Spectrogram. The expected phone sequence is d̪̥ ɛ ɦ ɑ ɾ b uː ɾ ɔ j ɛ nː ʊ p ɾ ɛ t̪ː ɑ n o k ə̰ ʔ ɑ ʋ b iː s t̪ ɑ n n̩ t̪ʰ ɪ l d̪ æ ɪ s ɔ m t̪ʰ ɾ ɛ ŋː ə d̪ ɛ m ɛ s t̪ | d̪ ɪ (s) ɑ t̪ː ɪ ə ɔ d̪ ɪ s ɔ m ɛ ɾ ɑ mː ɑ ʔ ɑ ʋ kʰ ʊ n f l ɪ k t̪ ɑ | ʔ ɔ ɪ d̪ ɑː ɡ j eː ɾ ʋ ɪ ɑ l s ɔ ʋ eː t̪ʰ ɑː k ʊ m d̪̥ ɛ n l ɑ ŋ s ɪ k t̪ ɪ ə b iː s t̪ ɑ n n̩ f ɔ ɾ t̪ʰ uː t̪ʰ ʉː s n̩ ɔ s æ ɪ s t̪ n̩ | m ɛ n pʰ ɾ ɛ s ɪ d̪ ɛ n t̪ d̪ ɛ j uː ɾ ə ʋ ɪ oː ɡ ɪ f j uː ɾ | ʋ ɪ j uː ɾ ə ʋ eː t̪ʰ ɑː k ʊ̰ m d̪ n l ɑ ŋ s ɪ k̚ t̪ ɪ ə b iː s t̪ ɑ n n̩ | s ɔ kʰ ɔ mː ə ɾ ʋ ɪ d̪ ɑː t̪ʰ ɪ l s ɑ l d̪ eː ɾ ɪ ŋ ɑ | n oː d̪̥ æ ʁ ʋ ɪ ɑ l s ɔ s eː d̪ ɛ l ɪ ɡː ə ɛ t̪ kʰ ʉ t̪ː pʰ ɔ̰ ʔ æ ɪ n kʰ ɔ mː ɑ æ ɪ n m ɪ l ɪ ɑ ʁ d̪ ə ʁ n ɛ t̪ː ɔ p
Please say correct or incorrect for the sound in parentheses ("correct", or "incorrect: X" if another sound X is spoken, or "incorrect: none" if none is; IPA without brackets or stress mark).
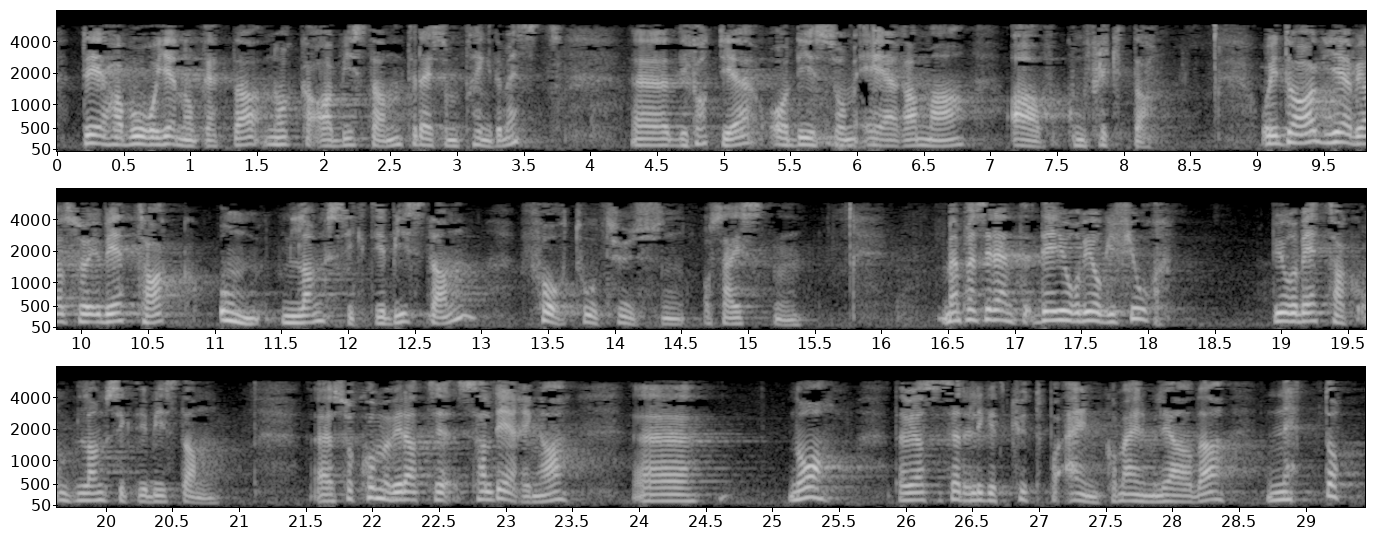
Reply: incorrect: f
